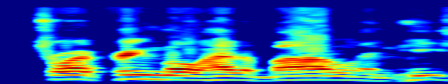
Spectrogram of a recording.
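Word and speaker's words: Primeaux: pot s seven pot Primo that's he came up with that variety of pepper and he's a Primo that's spelled p r i m e a ux so anyway uh his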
